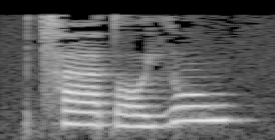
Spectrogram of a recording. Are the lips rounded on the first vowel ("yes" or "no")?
no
